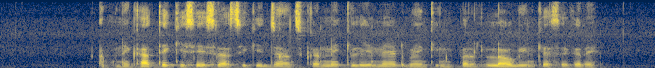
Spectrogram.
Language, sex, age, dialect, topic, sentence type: Hindi, male, 46-50, Marwari Dhudhari, banking, question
